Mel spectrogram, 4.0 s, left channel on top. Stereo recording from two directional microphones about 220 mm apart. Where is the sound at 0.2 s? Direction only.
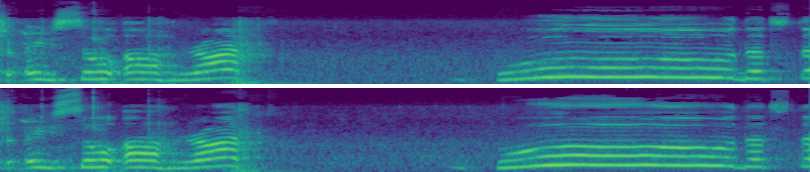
15° right (ahead or behind).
